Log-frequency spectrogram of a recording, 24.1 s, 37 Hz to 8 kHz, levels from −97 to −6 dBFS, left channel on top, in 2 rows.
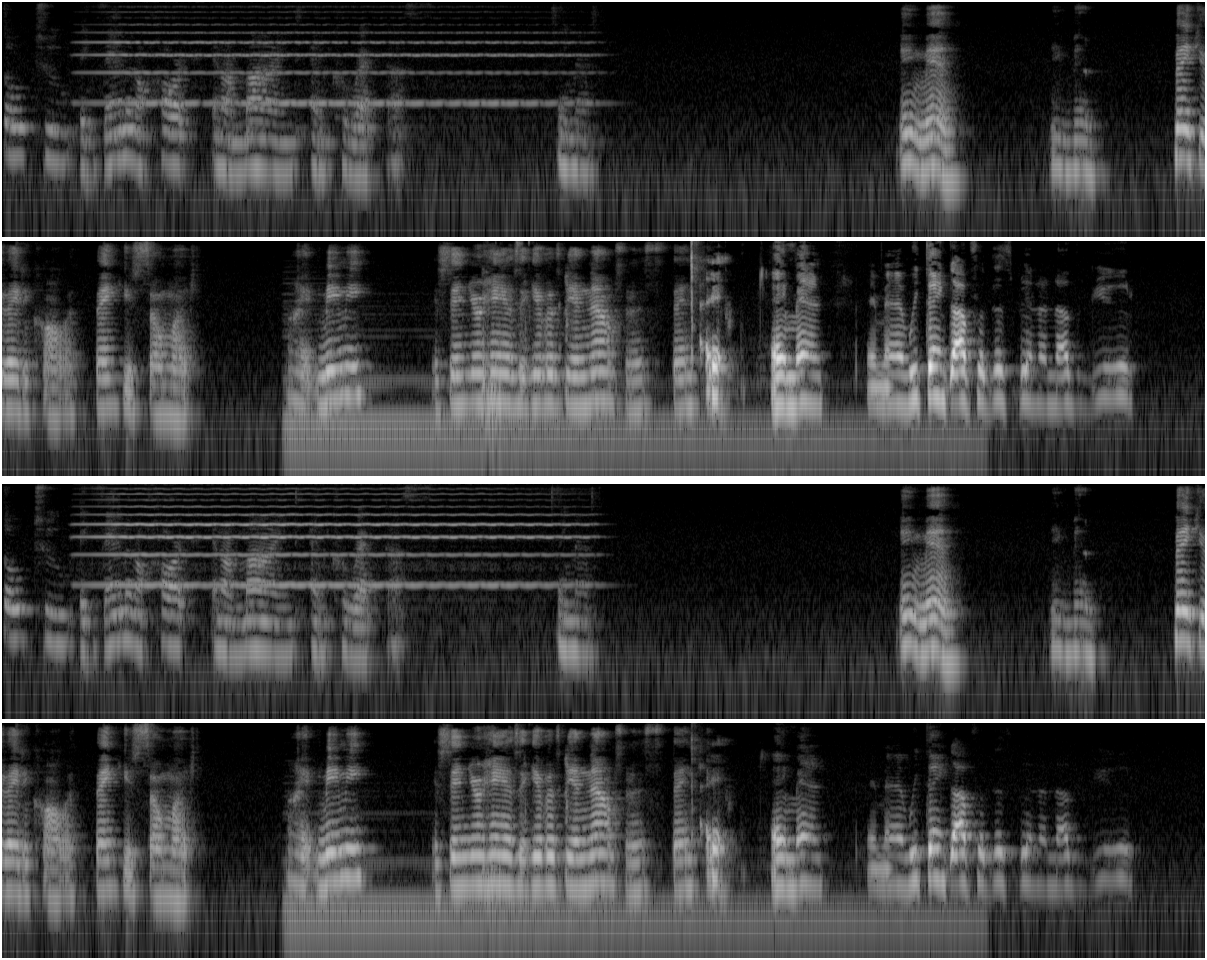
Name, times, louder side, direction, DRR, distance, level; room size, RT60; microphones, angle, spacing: voice 1, 0.0-4.1 5.5-5.9, right 1 dB, 80° right, 1.4 m, -51 dB
Bowed string instrument, 0.7-6.0, right 7 dB, 50° right, 0.6 m, -47 dB
voice 2, 9.0-9.6 10.5-10.9 11.7-13.9 14.9-15.7 16.3-18.5 18.7-19.2, right 1 dB, 10° right, 0.7 m, -40 dB
sound 1, 14.8-21.9, left 1 dB, 50° left, 1.3 m, -60 dB
voice 3, 19.7-20.2 20.7-23.3, left 8 dB, 70° left, 0.3 m, -33 dB
7.5 x 5.6 x 4.6 m
head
